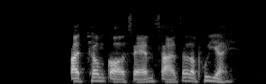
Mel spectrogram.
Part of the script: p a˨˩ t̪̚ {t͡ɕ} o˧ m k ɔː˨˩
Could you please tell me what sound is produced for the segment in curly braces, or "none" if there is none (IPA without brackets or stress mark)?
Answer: t͡ɕʰ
